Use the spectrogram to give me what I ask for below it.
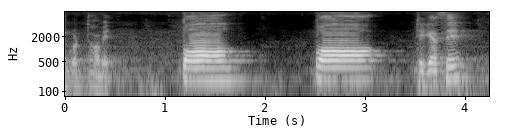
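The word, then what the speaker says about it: ط: গোড়া গোড়ার সঙ্গে লাগাবেন লাগিয়ে মোটা আওয়াজে উচ্চারণ করতে হবে এই যে দুই দাঁতের গোড়ায় লাগাবেন ঠিক আছে ত ত আর এক আলিফ টেনে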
